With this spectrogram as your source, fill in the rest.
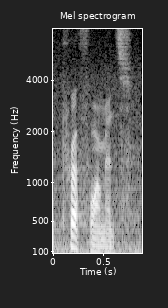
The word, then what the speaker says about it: performance: looking for this for do you guys say preformance or performance I always say per I always say it more like preformance performance instead of performance so it always makes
